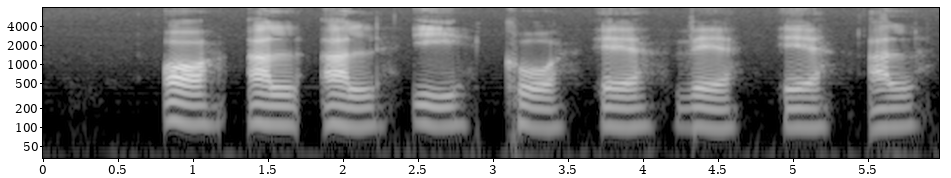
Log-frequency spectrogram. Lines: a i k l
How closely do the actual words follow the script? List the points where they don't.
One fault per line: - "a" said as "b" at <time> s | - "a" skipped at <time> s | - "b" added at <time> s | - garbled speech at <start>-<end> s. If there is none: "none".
- "l l" added at 1.4 s
- "e v e" added at 3.7 s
